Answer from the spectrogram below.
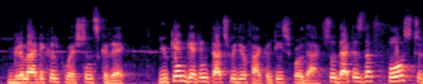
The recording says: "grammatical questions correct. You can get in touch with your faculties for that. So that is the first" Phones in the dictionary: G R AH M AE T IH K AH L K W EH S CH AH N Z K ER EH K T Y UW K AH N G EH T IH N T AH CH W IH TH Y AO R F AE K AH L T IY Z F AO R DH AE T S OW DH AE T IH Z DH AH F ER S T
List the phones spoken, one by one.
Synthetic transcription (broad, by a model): G R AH M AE T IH K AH L K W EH S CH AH N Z K ER EH K T Y UW K AH N G EH T IH N T AH CH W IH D Y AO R F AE K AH L T IY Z F AO R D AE T S OW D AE T IH Z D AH F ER S T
